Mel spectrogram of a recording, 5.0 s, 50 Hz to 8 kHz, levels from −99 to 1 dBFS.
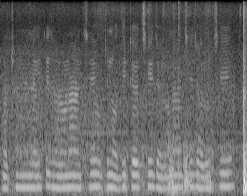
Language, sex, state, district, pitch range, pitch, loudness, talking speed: Odia, female, Odisha, Sambalpur, 180-195 Hz, 185 Hz, -28 LUFS, 145 wpm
